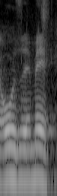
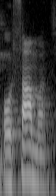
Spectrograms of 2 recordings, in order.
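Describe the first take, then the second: First: The name is said with 'é' vowels. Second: The name is said with open 'a' vowels. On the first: This is how local people said the name. The speaker calls it wrong. "ça l'appelait Osémé" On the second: This is the usual form of the name. The speaker calls it right. "le monde ici ne pouvait pas prononcer Osama"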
